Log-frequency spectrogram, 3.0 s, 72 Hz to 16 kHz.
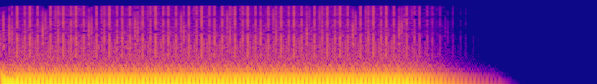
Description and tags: fake analog bass 1b
deep electronic bass sound
bass, electronic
